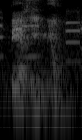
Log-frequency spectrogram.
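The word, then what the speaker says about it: Dom Pérignon: 이거 같은 경우에도 이제 저도 가끔 들어보면은 놈으로 발음하시는 분들이 많은데 얘 같은 경우에도 놈이 아니라 프랑스로는 농이 들어가는 순간 프랑스에서 이제 웅 발음이 되는게 맞기 때문에 빼용 요렇게 발음하시는게 올바른 발음이죠.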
